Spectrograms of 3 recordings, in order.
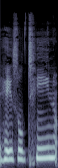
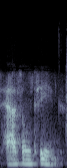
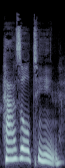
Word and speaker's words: Haseltine: Is it Haseltine or Tyne? – It's neither. It's Haseltine. – Haseltine.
